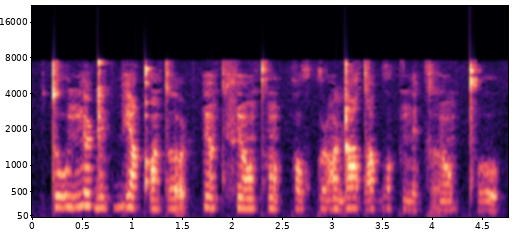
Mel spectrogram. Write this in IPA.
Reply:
tu n̪ʏɖĩʈ bʲeqʼɔ̃t lo̰ʈpʲɔ̃t fʲɔ̃t̪ʰõʔ kɔxʷkɹɔ̃ɖʌdˤu ɡʷʌkn̪ek rɔ̃pt̪ʰu

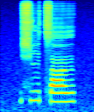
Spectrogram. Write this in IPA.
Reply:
ɕi˥t͡sa˥ɪ̯

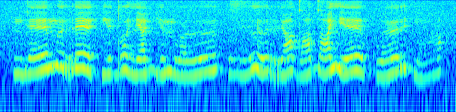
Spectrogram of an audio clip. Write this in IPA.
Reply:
ŋɡɛː˩˥mɵ˥˩ rɛː˥˩pʲø˩˧˩dɔ˥˩ lʲɑ˩˥bʲœ˩˧˩mlˠɵː˩˥ | zɛ̤˩˥lɵ˩˧˩rø˩˧˩dˤœ˩˥ dˤo˩˥lʲɛː˩˧˩ xʷœː˩˥rpʲɑ̤˩˥

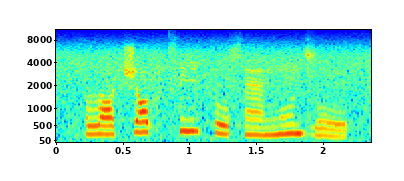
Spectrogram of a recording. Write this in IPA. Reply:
lɒ˨t͡ʃɒ˦ft͡sĩ˦ko˨ sæ̃˨ŋõ˦d͡zo˨

